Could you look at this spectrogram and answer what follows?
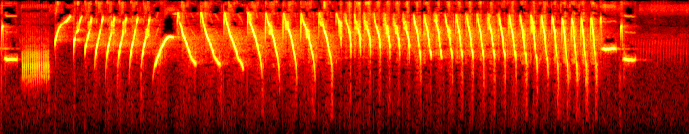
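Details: Bird song, close and clean: a brief buzzy note, then a long fast sequence of sharply down-swept whistled notes, speeding into an even rapid trill of about seven notes per second before stopping with a short whistle.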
